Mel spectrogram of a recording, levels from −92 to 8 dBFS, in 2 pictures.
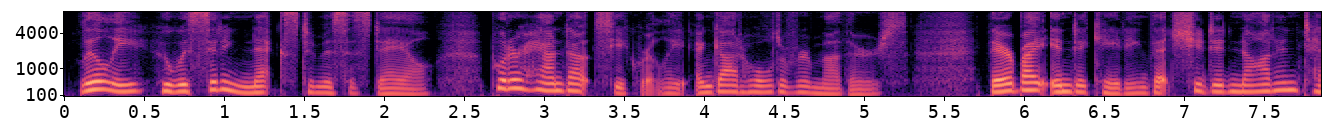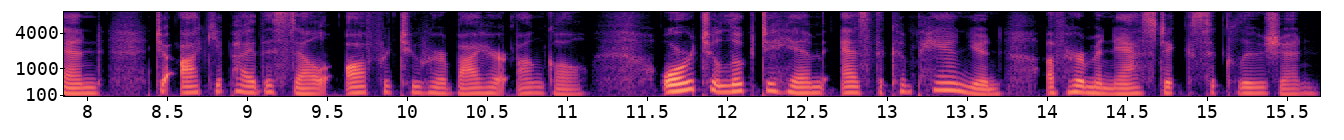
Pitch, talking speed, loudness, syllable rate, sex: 170 Hz, 185 wpm, -21 LUFS, 5.2 syllables/s, female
